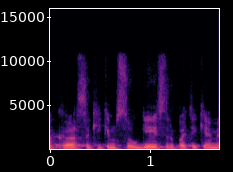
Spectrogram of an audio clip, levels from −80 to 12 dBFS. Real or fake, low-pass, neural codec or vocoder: real; 10.8 kHz; none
